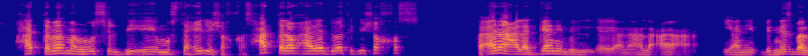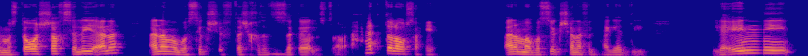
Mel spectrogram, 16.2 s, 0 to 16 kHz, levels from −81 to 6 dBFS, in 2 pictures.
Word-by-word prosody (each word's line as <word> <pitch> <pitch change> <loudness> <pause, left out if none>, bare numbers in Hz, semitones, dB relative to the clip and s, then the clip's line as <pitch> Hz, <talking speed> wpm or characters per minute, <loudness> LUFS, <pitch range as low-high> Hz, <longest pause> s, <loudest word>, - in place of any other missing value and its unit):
حتى - - +2
مهما 180 -1 +4
وصَل 155 0 -4
بيه 140 +4 -6
إيه، 145 +1 -4
مستحيل 140 +5 -4
يشخّص، 145 -2 -9
حتى 185 - +5
لو 180 0 +7
حاليًا 170 +1 +4
دلوقتي 185 +1 -4
بيشخّص، 180 +3 -10 0.5
فأنا 190 +1 +8
على 150 -1 +8
الجانب 155 0 +1
ال 120 -4 -10
يعني - - -8
على - - -6
ع - - -6 0.3
يعني 115 -3 -7
بالنسبة 140 +4 +1
للمستوى 125 +5 +2
الشخصي 160 -2 -2
ليا، 165 +3 +2
أنا 195 +1 0 0.3
أنا 155 +2 +5
ما 145 -2 -1
باثقش 125 +4 -8
في - - -20
تشخيصات 120 +1 -11
الذكاء 115 -5 -8
الاصطناعي، - - -17
حتى - - -3
لو - - +5
صحيح، - - -13 0.7
أنا 140 - +4
ما 135 -2 +2
باثقش 125 +4 -7
أنا 130 - -2
في 130 - -17
الحاجات 120 -1 -12
دي، 70 -7 -24 0.6
لأني 190 +4 -2
145 Hz, 160 wpm, -23 LUFS, 125-170 Hz, 0.7 s, فأنا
